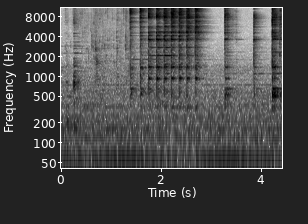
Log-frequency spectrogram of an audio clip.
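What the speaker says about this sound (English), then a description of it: "I'm gonna pour this back into that bowl." Liquid poured back into a bowl in a home kitchen comes as a rapid run of close splashing glugs, then a pause and a few separate splashes.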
